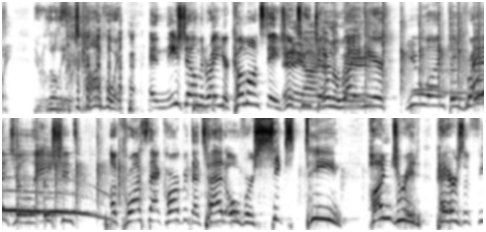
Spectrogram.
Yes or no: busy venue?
yes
